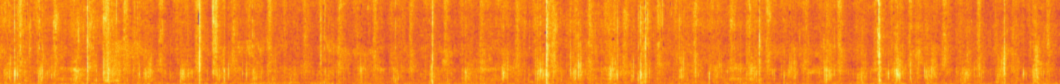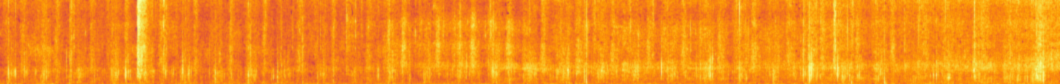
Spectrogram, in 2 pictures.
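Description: Footsteps crunching on a crushed-gravel trail at a steady walking pace, over a low, steady rumble.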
